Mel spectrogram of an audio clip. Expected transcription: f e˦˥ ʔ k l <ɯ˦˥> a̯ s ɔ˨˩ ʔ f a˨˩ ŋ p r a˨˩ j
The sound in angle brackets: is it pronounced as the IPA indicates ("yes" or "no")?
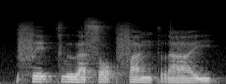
no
